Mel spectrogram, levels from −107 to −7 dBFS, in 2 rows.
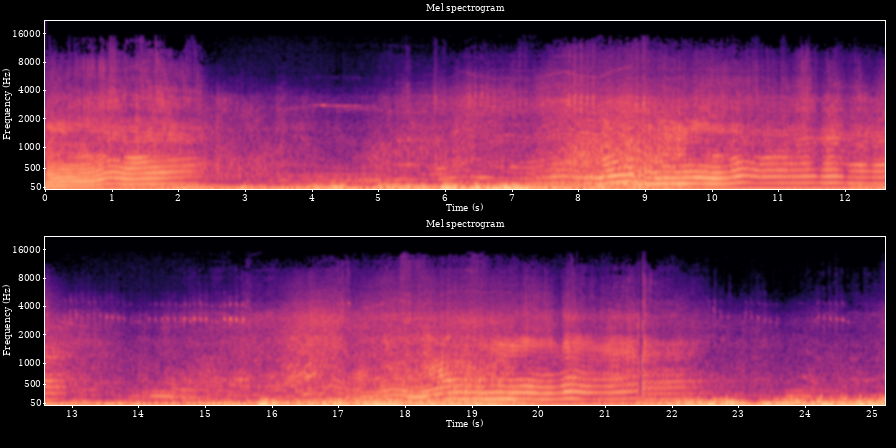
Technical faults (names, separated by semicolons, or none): DC offset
